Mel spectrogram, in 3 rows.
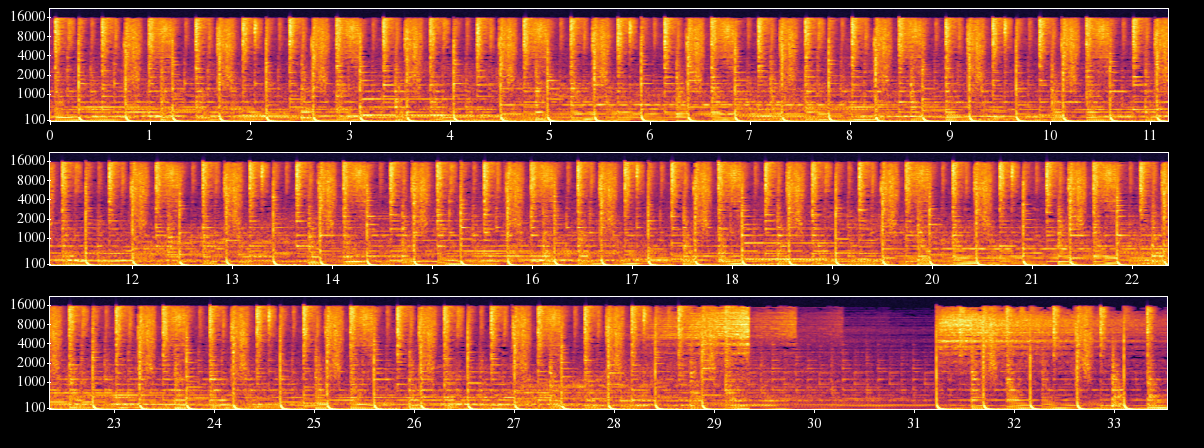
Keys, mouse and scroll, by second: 0.2 KP_3, 0.5 z, 0.5 alt+q, 1.5 z, 3.1 click, 3.3 w, 3.6 e, 6.2 alt+space, 8.4 middle click, 9.2-11.8 middle drag, 9.9 click, 9.9 right click, 13.0 middle click, 14.6 a, 15.6 ctrl+alt+KP_0, 16.0 n, 18.0 middle click, 18.4 middle click, 18.7 w, 23.5 click, 24.2 w, 24.5 w, 24.6 n.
